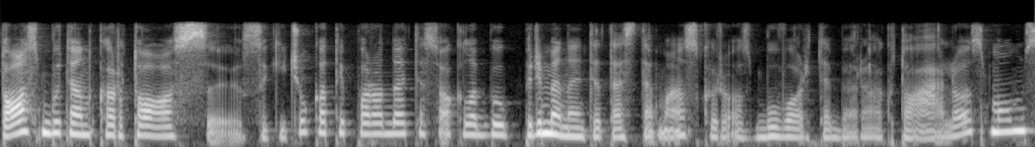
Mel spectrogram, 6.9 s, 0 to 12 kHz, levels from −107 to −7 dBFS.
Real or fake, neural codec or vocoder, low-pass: real; none; 7.2 kHz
